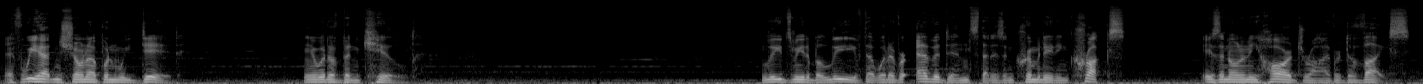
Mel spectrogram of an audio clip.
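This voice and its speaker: A man voicing a proud, gruff alien military renegade in an ASMR roleplay, haughty and sardonic in a measured delivery. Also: fairly low pitch, darkish tone, natural voice. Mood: grim, reflective. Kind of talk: ASMR roleplay monologue to the listener.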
